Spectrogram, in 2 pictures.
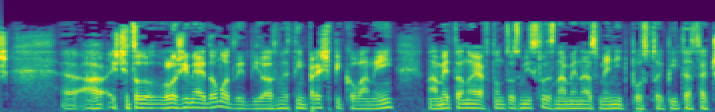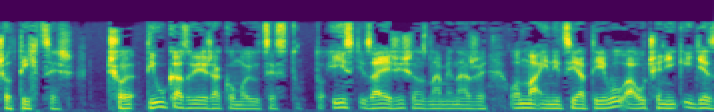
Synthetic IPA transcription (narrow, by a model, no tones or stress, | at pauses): aɛʃcɛt̪ɔlɔʒiːmɛajd̪ɔmɔd̪lid̪̚bialɛzmɛt̪iːmpɾɛʃpikɔʋaniːnɔamɛt̪anɔjaft̪ɔmt̪ɔzmislɛznamɛnaːzmɛɲicpɔst̪ɔjpiːt̪acsat͡ʃɔt̪ixt͡sɛʃ | t͡ʃɔt̪iukazujɛʒakɔmɔjut͡sɛst̪u̥t̪ɔʔiːzczajɛʒiʃɔmznamɛnaːʒɛʔɔnmaːinit͡siɪat̪iːʋuʔaut͡ʃɛɲiːɡiɟɛz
